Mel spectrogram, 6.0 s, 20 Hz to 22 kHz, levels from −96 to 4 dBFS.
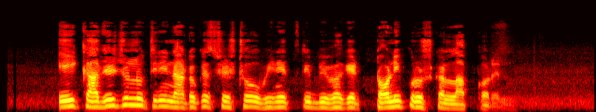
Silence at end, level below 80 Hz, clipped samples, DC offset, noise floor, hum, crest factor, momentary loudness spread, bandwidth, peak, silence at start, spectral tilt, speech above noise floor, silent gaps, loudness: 1 s; -74 dBFS; under 0.1%; under 0.1%; -59 dBFS; none; 22 dB; 9 LU; 11 kHz; -4 dBFS; 0.6 s; -7 dB/octave; 35 dB; none; -24 LUFS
